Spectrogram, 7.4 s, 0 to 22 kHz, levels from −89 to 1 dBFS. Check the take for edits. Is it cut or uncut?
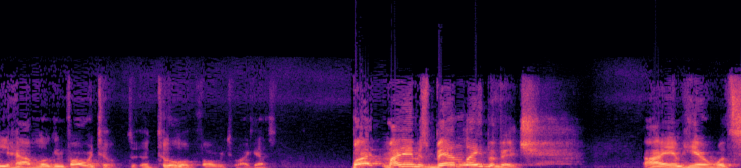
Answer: cut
